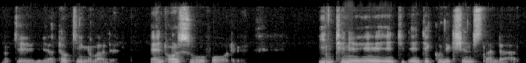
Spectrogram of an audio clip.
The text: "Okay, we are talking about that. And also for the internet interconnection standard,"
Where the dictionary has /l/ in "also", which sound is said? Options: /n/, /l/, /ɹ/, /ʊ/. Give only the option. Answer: /l/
